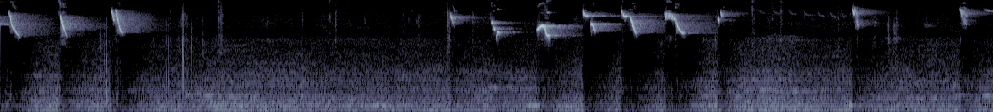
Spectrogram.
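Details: Saffron finch (canario criollo) song: a few separate high downslurred notes, then a denser run of ringing repeated notes mid-way, then sparse notes again, against a steady low background hum.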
